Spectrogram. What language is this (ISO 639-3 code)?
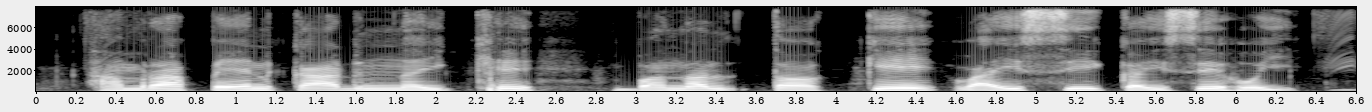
bho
